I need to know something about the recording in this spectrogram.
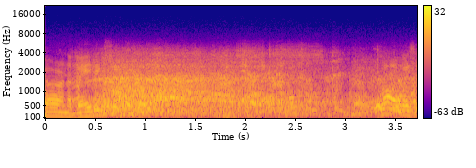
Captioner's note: laughter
